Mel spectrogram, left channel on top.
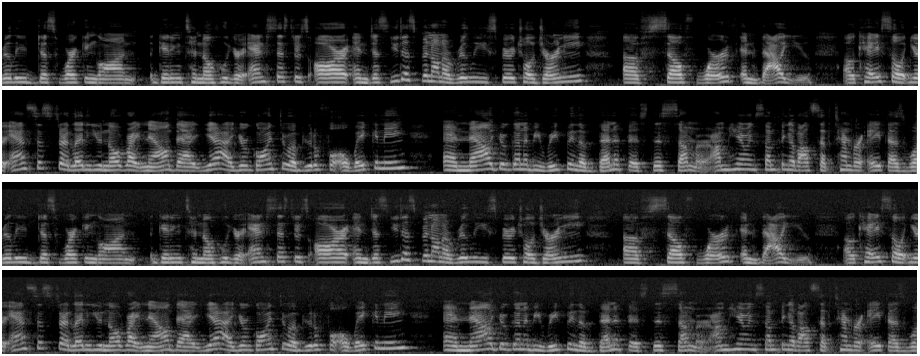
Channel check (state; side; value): noise; right; hiss, 21 dB below the sound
